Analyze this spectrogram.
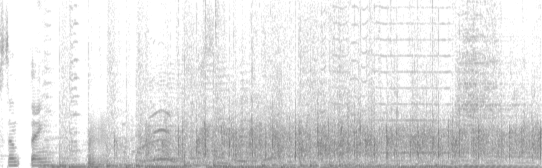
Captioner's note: farting, game show music and applause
